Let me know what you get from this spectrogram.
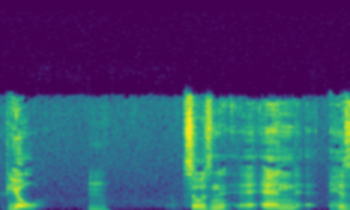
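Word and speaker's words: Ryō: this makes a sound ryo so and his name is uh with and and the vowel is elongated by a u vowel right after it so his name would be pronounced ryo so that's real horikawa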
